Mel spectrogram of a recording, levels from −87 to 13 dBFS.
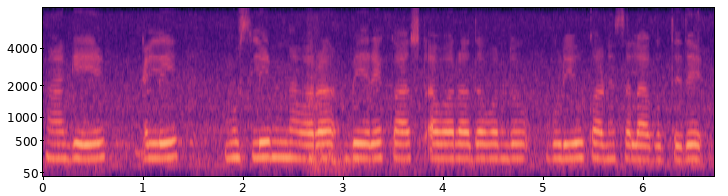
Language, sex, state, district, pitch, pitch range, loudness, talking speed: Kannada, female, Karnataka, Bidar, 225 Hz, 220-230 Hz, -13 LUFS, 80 wpm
